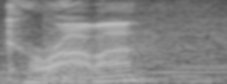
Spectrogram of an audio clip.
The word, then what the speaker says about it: Kurama: So they have announced the casting of, so I don't butcher that, Kurama. – Yeah. – Will be played by Japanese actor and voice artist Jun Shiso. – You were worried about butchering Kurama? – I said that right.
